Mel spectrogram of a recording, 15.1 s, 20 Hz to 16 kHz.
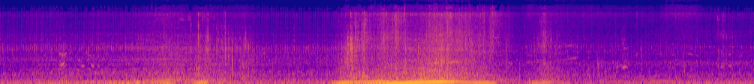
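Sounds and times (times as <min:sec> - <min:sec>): engine revving hard: 0:01.8 - 0:05.2, 0:06.6 - 0:14.5.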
